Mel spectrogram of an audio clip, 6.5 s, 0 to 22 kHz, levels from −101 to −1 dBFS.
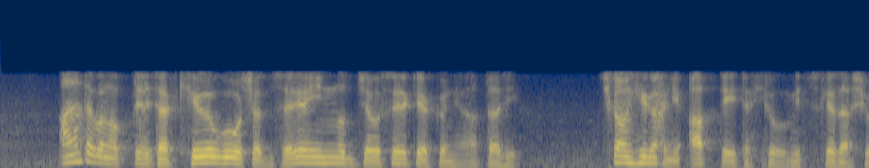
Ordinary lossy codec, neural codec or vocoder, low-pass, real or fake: none; codec, 16 kHz in and 24 kHz out, 0.6 kbps, FocalCodec, streaming, 4096 codes; 3.6 kHz; fake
